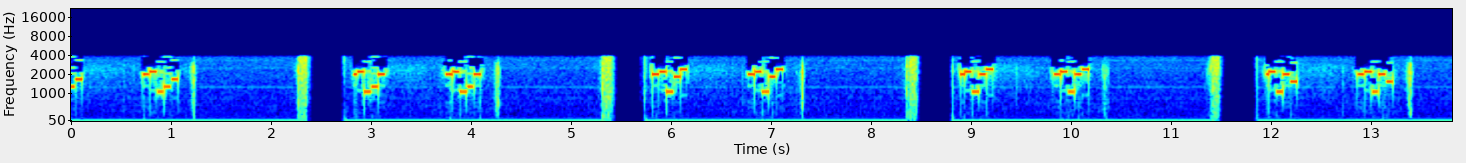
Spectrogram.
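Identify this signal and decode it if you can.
Five-tone selective call (ZVEI), heard as quick runs of five tones, tones of about 70 ms. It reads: 89136 89138 89138 89170 89170 89180 89180 89185 89185
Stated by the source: ZVEI five-tone selective call 89135 received with an SDR, from the feuerwehr-orlamuende (Orlamünde fire brigade) server.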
